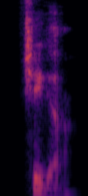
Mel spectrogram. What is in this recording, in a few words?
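"chigger", Australian English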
